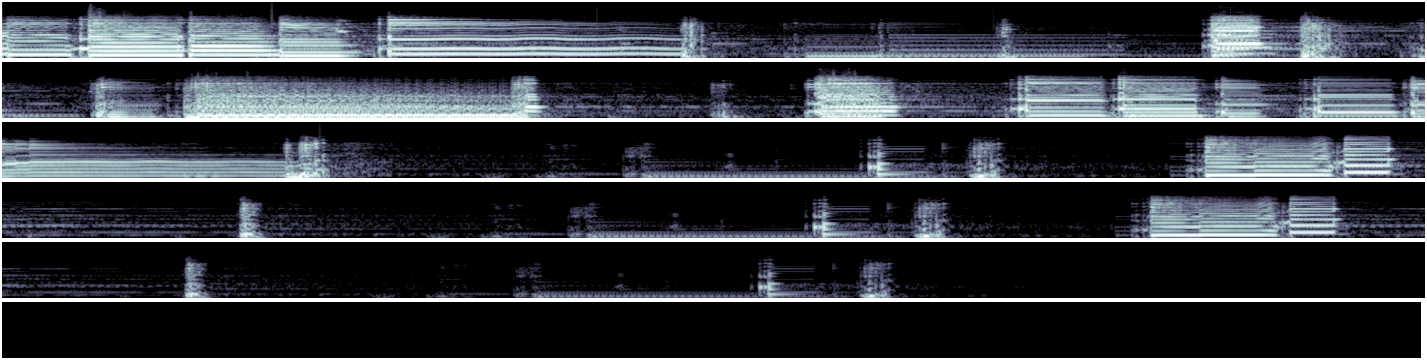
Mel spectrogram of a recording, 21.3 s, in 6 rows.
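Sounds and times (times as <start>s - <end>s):
blue Strat electric guitar: 0.0s - 16.7s.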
